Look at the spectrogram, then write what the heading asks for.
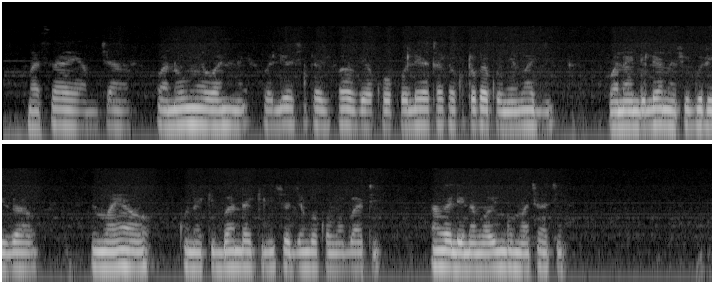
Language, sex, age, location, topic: Swahili, male, 18-24, Nairobi, government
